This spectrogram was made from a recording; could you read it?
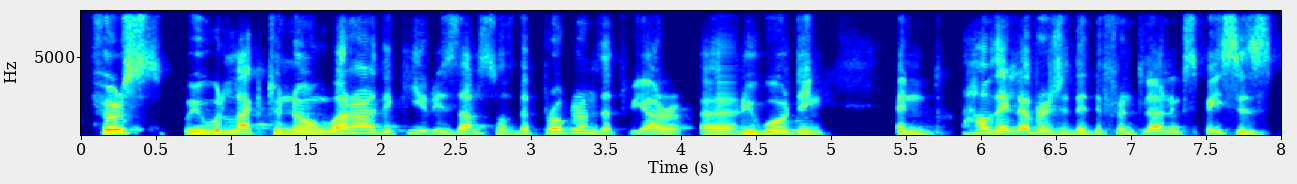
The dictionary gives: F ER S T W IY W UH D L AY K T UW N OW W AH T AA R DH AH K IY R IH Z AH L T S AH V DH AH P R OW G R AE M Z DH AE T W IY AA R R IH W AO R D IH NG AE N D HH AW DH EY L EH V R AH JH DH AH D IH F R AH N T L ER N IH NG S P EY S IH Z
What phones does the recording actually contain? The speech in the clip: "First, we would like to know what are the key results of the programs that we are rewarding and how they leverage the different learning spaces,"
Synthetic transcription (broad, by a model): F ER S T W IY W UH D L AY K T UW N OW W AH T AA R DH AH K IY R IH Z AH L T S AH V DH AH P R OW G R AE M Z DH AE T W IY AA R R IH W AO R D IH NG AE N D HH AW DH EY L EH V R AH JH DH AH D IH F R AH N T L ER N IH NG S P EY S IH Z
